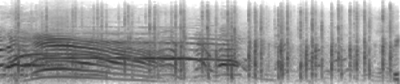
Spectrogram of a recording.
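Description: Spectators cheering a player's introduction: several voices in long shouts falling in pitch for about two and a half seconds, then clapping.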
